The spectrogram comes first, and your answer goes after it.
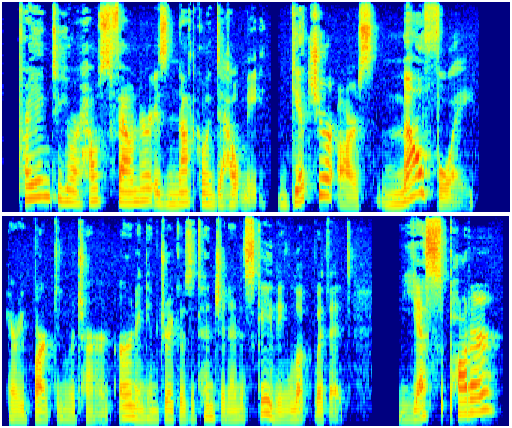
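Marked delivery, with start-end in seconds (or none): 9.0-9.9 impatient tone, pitched high. A man answers another who has just barked at him; impatient. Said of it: "He said impatiently".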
